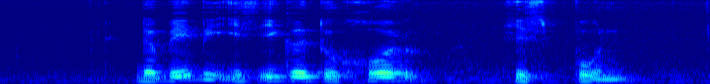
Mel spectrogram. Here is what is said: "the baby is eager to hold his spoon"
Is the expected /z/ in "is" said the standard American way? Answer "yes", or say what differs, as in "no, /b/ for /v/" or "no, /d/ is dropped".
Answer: no, /s/ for /z/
